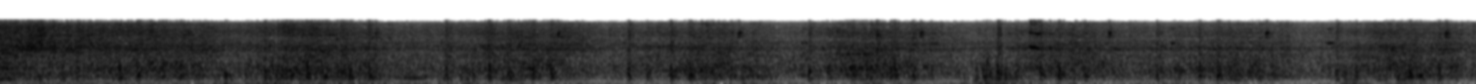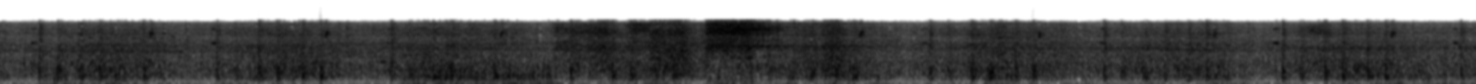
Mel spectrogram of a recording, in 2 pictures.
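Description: Freight train grain hopper wagons rolling past close by: steel wheels clattering and rumbling on the rails in a continuous run of clicks. There is a louder stretch of wheel noise about three-quarters of the way through.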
